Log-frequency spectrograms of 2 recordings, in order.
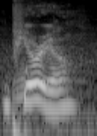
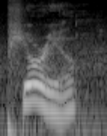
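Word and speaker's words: puerile: We actually, a lot of people pronounce it Puriel, and that's incorrect.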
